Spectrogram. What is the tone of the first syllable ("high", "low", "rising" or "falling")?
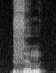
rising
